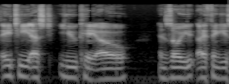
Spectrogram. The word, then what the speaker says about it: Atsuko: I think you say Atsuko so you pronounce it like Oh TSU ko but again I think you you've removed or you know you omit the you so you just say Atsuko and same thing with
